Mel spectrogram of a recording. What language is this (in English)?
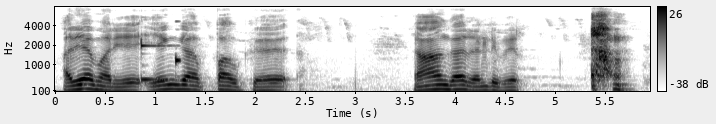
Tamil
